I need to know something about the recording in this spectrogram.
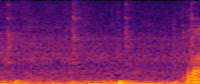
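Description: A few faint clicks over a low, steady hum, in a pause between words.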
